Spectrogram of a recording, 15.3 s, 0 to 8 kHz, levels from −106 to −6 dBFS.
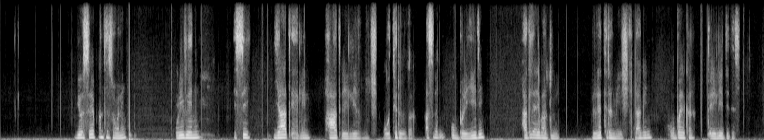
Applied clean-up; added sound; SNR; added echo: neural diffusion model UNIVERSE++.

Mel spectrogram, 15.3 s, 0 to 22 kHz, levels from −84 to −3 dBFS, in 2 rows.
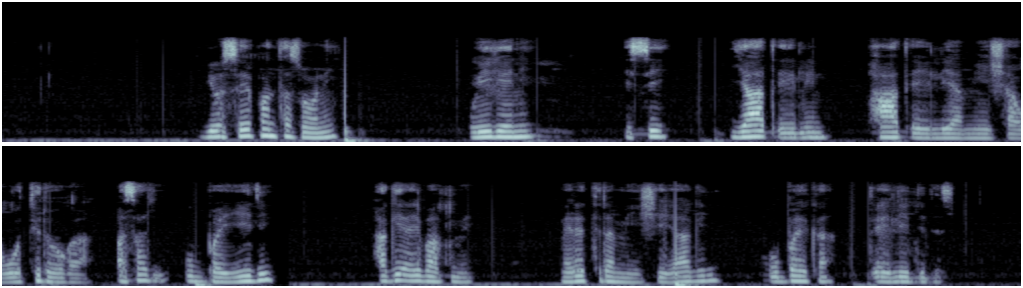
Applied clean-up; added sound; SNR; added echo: none; Crackle; 16 dB; none.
